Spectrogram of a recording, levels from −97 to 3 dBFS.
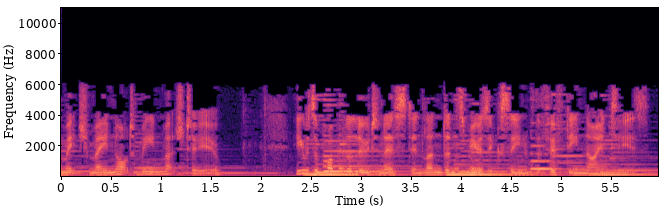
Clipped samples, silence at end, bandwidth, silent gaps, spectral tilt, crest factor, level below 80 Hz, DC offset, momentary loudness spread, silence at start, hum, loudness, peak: under 0.1%; 0 s; 6.2 kHz; none; -6 dB/octave; 18 dB; -52 dBFS; 0.5%; 11 LU; 0 s; none; -21 LUFS; -4 dBFS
